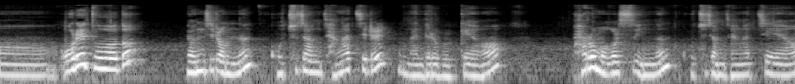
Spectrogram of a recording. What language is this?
Korean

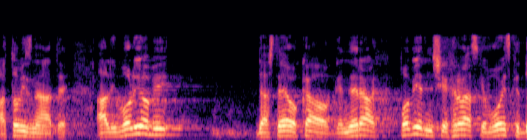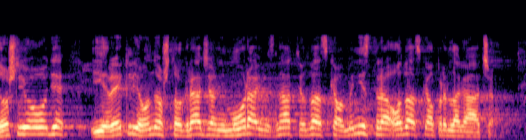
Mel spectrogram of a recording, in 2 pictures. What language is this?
Croatian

